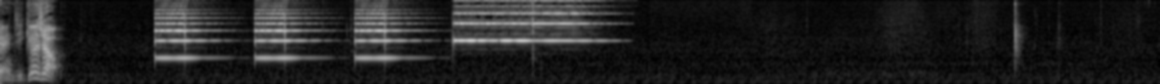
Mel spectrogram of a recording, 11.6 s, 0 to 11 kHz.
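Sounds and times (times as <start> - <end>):
speech: 0.0 - 0.7
faint low hum: 0.0 - 11.5
electronic countdown beeps: 1.6 - 6.3.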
